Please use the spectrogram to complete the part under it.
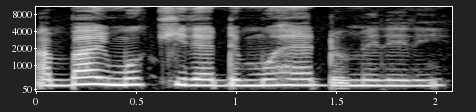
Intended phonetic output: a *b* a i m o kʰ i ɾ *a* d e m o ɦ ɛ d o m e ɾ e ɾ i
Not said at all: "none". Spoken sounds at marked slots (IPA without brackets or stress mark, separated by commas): b, ɛ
